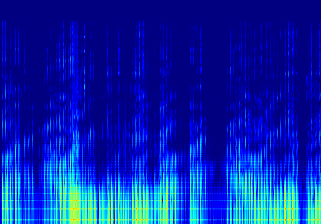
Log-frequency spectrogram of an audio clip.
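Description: A metal tweezer-like tool scratches across the surface of a thin cardboard baseball card with an orange printed back, held in one hand. The sound is a dense, low, rumbling scrape made of rapid tiny clicks, coming in several bursts separated by brief pauses.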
